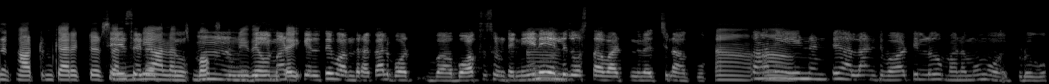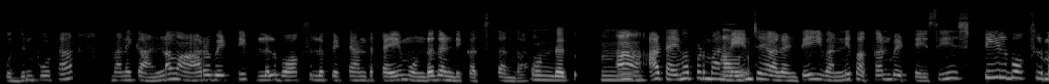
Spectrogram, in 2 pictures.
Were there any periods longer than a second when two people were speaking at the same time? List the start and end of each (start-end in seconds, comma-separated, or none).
1.1-3.0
